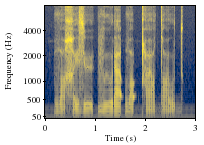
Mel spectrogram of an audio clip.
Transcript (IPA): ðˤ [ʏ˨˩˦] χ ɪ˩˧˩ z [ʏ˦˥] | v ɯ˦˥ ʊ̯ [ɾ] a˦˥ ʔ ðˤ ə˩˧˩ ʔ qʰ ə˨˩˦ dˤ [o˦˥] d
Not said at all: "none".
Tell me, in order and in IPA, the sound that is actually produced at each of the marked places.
ɪ˨˩˦, ʏ˥˨, ɾ, o˨˩˦

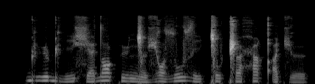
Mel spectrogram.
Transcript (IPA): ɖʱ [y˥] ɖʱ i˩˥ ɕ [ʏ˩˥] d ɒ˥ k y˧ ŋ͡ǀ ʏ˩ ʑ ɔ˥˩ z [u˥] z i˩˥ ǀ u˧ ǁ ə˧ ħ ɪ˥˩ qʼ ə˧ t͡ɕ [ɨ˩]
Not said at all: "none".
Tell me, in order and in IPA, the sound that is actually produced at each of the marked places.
y˥, ɛ˩˥, u˥, ʏ˩

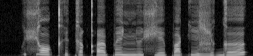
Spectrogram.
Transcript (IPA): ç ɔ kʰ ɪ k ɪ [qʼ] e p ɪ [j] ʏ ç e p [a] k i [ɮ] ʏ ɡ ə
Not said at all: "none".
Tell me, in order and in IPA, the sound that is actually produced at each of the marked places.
qʼ, ɲ, a, ɮ

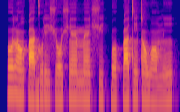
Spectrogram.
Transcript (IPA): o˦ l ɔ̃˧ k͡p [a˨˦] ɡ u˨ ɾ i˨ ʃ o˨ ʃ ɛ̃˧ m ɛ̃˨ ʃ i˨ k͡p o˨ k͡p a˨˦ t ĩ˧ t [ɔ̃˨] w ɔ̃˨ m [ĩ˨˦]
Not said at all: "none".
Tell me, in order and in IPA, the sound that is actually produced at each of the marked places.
a˨, ɔ̃˧, ĩ˨˦

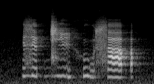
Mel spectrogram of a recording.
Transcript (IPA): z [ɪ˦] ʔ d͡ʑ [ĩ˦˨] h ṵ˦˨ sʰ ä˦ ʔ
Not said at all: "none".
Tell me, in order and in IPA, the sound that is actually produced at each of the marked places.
ɪ˦, ĩ˦˨

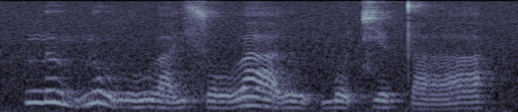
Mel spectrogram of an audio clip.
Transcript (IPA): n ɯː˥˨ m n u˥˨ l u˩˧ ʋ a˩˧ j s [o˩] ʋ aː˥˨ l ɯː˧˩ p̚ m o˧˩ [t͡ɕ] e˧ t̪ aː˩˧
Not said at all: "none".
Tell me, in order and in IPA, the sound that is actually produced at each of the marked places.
o˩, t͡ɕ

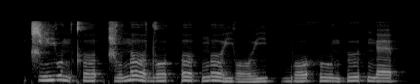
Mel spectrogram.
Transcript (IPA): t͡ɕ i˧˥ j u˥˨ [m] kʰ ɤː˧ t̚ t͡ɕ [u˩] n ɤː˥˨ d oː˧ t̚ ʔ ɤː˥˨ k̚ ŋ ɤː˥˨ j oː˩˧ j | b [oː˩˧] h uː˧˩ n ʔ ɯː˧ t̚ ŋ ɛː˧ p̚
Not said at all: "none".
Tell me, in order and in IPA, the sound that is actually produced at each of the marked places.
n, u˩˧, oː˩˧

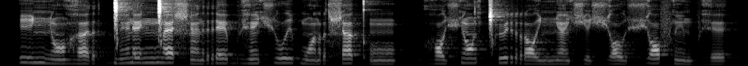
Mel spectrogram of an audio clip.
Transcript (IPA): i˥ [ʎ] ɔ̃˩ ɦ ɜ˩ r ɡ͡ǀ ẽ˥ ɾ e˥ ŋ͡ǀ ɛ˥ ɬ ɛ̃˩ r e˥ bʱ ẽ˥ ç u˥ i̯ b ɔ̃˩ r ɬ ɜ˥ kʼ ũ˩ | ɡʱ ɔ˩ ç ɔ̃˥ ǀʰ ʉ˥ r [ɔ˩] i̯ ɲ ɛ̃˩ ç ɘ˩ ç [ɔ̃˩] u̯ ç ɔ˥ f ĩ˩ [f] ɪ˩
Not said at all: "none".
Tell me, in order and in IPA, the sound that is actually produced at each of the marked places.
ɲ, ɔ˩, ɔ˩, bʱ

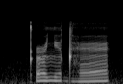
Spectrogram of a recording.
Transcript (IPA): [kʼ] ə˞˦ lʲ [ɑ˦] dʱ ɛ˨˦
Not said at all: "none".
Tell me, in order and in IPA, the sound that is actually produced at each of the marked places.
kʼ, ə˦

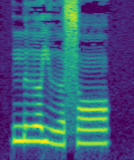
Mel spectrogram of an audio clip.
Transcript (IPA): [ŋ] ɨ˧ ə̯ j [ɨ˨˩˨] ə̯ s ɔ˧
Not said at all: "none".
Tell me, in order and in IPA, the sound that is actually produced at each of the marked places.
n, ɨ˨˩˨

